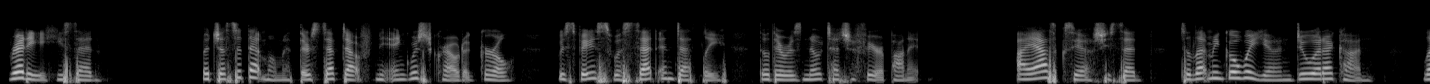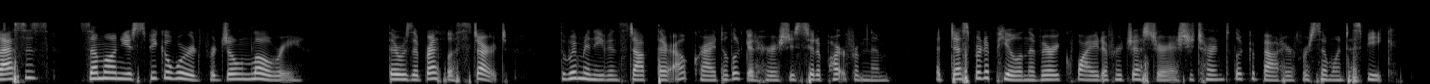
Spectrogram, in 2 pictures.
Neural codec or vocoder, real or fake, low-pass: none; real; 7.2 kHz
